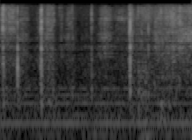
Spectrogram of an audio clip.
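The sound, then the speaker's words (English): A sheet of paper is bent and folded along a crease, giving faint rustling with a few short, sharp crackles spaced irregularly. “just on the next layer of paper. So I'm just going to take this, I'm going to bend it, and then I'm just going to fold along that crease line.”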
